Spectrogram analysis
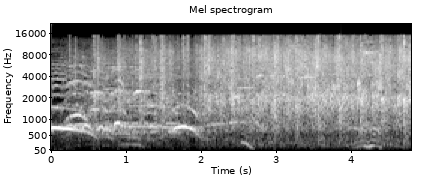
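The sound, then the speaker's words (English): Audience applause at a comedy-style talk: steady, sustained clapping throughout, with a voice speaking over it. “Sure could have used those 30 claps.”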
